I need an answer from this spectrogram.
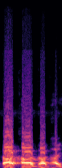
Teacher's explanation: ये सब कंठ से उच्चारित होते हैं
